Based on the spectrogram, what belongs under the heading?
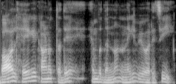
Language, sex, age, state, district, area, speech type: Kannada, male, 60+, Karnataka, Shimoga, rural, read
